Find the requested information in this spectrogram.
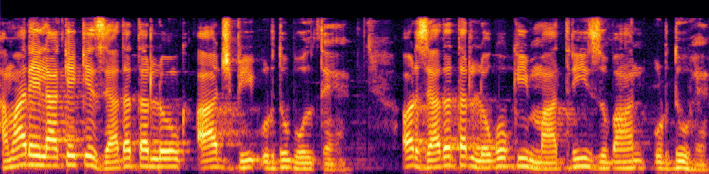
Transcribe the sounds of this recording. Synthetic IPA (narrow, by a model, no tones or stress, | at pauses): hɐmaːɾeɪlaːkekezjaːd̪at̪əɾloːɡaːd͡ʒbʱiʊɾd̪uboːlt̪eɦɛ̃ː | ɔːɾzjaːd̪at̪əɾloːɡõkimaːd̪ɾizʊbaːnʊɾd̪uɦɛː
